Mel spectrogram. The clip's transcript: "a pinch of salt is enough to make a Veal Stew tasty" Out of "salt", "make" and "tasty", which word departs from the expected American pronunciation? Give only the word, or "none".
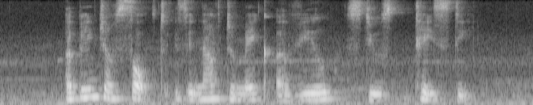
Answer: none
